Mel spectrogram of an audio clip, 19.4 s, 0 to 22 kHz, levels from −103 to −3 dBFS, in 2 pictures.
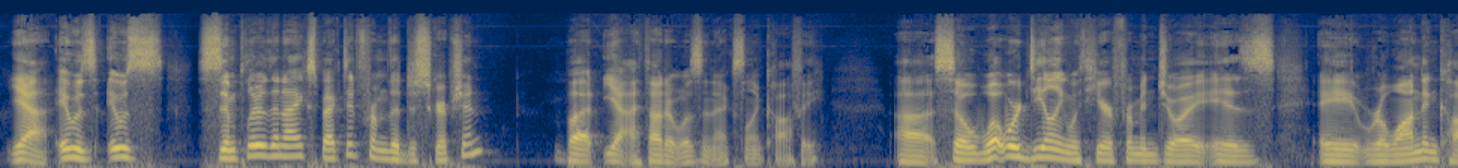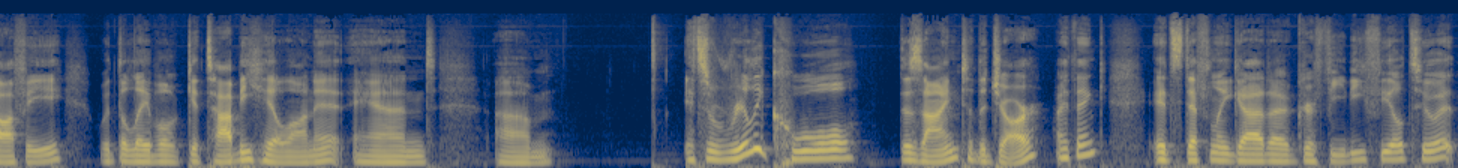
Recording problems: none

